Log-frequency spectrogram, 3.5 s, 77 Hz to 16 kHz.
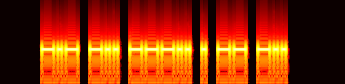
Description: Morse code, heard as a keyed tone, about 30 wpm, 700 Hz. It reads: KD8EMD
